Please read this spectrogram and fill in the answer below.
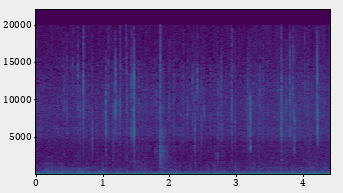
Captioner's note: fire crackles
